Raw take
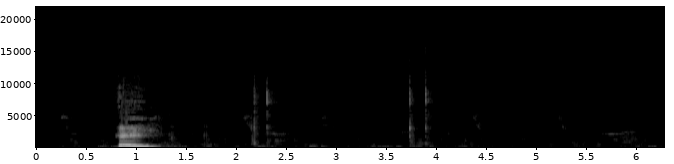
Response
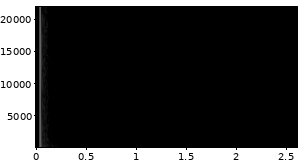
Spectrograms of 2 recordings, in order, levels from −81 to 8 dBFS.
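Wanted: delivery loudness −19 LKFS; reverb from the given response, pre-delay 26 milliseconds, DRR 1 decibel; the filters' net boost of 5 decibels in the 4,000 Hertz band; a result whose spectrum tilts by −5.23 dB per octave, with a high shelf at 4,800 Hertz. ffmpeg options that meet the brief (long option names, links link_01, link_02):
-filter_complex "[0:a]equalizer=frequency=4000:width_type=o:gain=4,highshelf=frequency=4800:gain=8.5,asplit=2[link_01][link_02];[1:a]atrim=start_sample=2205,adelay=26[link_03];[link_02][link_03]afir=irnorm=-1:irlink=0,volume=4.5dB[link_04];[link_01][link_04]amix=inputs=2:normalize=0,volume=9dB"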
